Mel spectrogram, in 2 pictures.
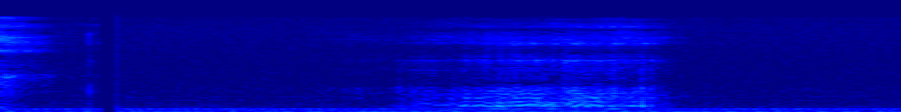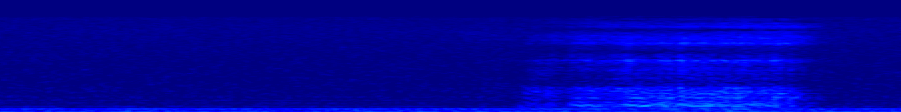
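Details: Human snoring during sleep, recorded with the SnoreLab app: two low, rumbling snores about five seconds apart over a steady room hum.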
